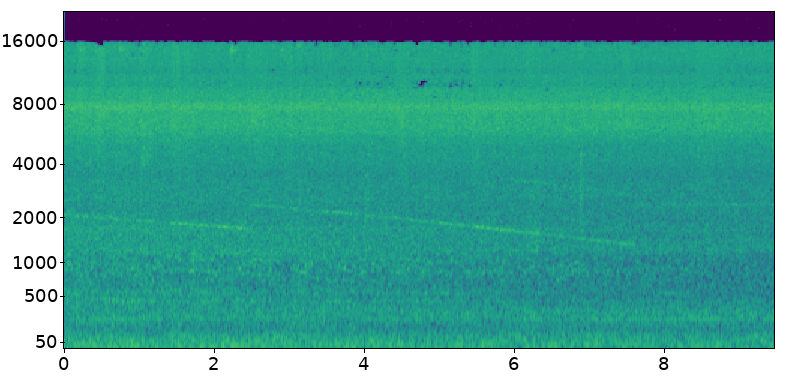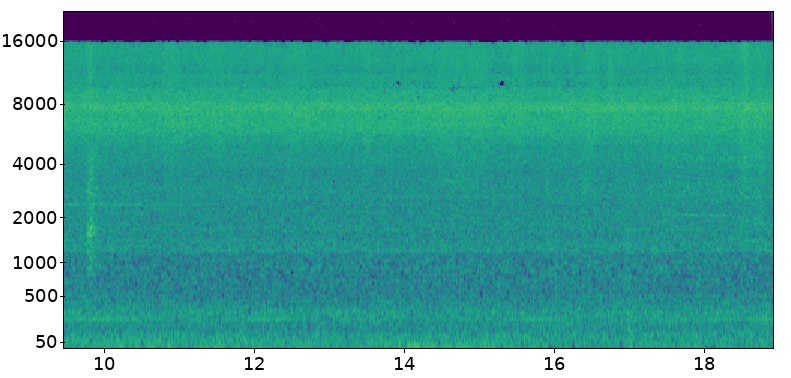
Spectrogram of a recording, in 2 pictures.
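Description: Muni Metro Siemens LRV4 light rail car running through the subway tunnel, heard from inside the car: a steady low rumble of wheels on rail, with a faint whine that falls in pitch over the first several seconds as the train slows toward a station. A single small click about halfway through.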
